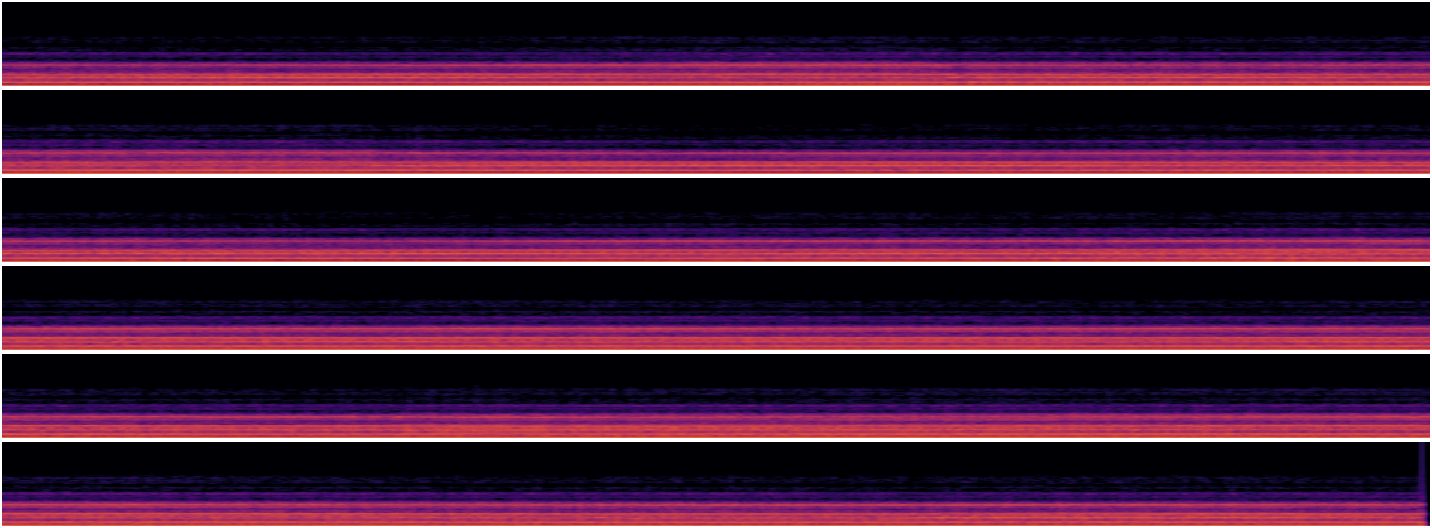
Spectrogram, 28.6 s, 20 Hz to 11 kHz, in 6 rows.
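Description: Yamaha Niken's three-cylinder engine running steadily under way, its pitch drifting gently up and down, with small shifts about 6 and 20 seconds in.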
